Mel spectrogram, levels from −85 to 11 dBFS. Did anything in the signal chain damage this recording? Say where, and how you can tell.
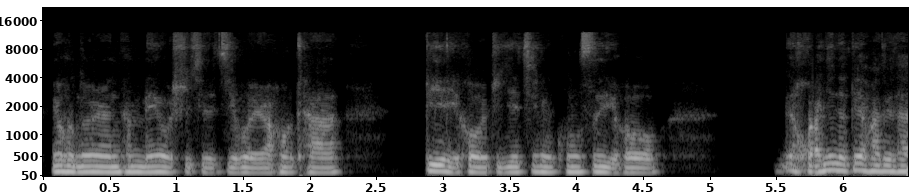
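Yes, the network stage damaged this speech with short concealed packet loss, heard as brief smears at 1.93–1.97 s, 3.31–3.35 s and 5.77–5.81 s. Each time about 20 ms of audio failed to arrive, which fits one lost 20 ms packet, and the decoder covered the hole by extending the preceding sound before cross-fading back. That continuation is the tell: a plain dropout would leave a silent gap or a hard click, while here the sound wobbles briefly and carries on.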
